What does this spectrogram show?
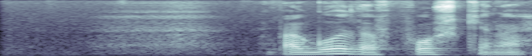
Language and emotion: Russian, neutral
